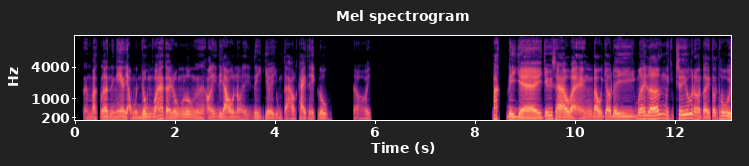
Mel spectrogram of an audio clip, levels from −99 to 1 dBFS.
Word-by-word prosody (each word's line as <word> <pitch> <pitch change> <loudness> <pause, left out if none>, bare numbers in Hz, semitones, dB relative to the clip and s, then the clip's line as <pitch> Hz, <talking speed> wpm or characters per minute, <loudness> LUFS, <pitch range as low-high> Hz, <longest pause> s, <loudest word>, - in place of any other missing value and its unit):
À, - - -13
bật 105 0 -5
lên 125 0 0
thì 110 - -5
nghe 120 +3 -1
giọng 105 - -3
mình 105 -1 -5
run 120 0 0
quá 145 +5 +2
trời - - +2
run 115 +1 -2
luôn 115 -1 -2
rồi 105 -3 -5
hỏi: 125 +7 -5
"Đi 125 -2 -4
đâu?" 110 -1 +1
nói: 110 +1 -8
"Đi 100 -2 -6
chơi 95 -1 -2
Vũng 105 +5 -11
Tàu." 80 -6 -5
Khai 95 -1 -2
thiệt 90 -4 -7
luôn. 95 +1 -4 0.4
Rồi. 85 -2 -12 2.4
Bắt - - -1
đi 120 -2 +1
về 100 -1 +5
chứ 145 +1 0
sao 115 -4 +4
bạn, 105 +5 0
đâu 115 +1 +3
có 130 - -3
cho 130 -1 +2
đi. 125 0 -1
Mới 145 +3 +1
lớn 155 +4 +5
mà, 155 - -3
chút 140 - -16
xíu 170 +2 +3
nữa 150 - -1
mà 140 - 0
tời 100 - +1
tối 130 +3 -2
thui 145 -4 +2
115 Hz, 205 wpm, -22 LUFS, 105-130 Hz, 2.4 s, về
